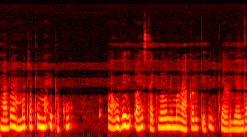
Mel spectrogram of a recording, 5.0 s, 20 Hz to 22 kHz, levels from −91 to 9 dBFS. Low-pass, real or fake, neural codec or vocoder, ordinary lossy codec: 19.8 kHz; real; none; none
